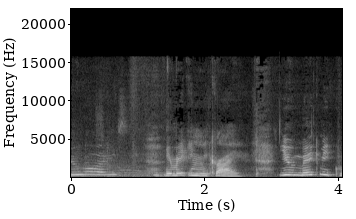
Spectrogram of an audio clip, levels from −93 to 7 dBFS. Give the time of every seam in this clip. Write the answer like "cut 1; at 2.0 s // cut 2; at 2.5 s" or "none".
none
